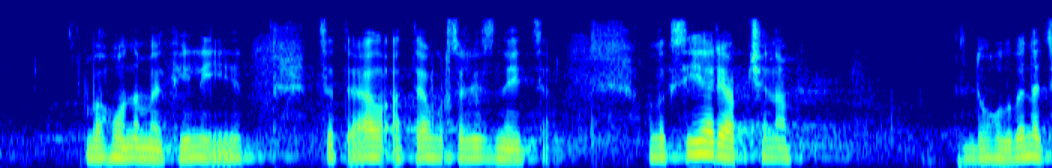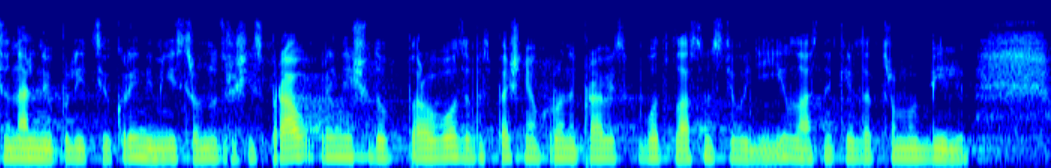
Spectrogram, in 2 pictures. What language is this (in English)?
Ukrainian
